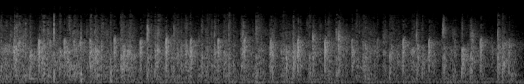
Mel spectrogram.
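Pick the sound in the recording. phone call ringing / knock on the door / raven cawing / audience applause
audience applause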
